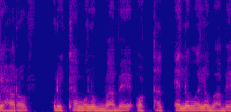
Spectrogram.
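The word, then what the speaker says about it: ح: নুন নুন যা হা হলকের মধ্যখান থেকে হা হরফ উচ্চারণ হবে কারণ হার মাখরাজ হলকের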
